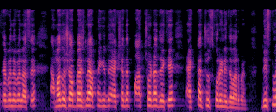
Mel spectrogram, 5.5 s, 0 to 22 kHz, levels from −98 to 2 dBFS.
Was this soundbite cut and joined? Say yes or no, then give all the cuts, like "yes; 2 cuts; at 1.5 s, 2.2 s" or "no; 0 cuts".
no; 0 cuts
